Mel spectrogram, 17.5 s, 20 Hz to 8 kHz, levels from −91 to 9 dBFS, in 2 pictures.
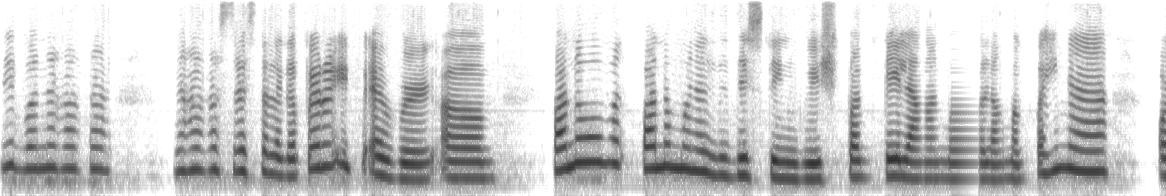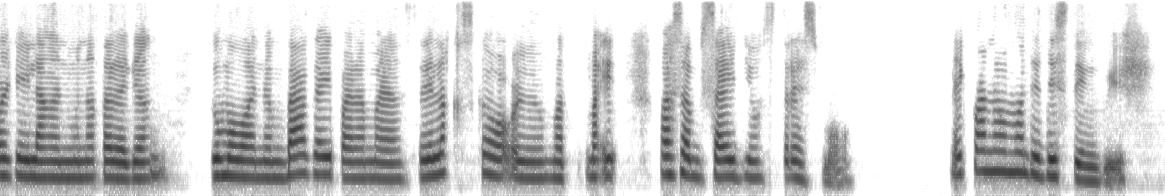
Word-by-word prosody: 'Di 355 +1 -3
ba 320 +1 -4
nakaka 325 -1 -5 0.5
nakaka-stress 295 -1 -4
talaga, 240 -4 0
pero 335 +1 +2
if 360 -1 -1
ever, 200 -5 +2
um, 205 -1 0 0.4
pa'no 395 +7 +4
ma 395 -1 -1 0.2
pa'no 330 +1 +4
mo 330 - +4
nadi-distinguish 220 -7 +1
pag 215 -1 0
kailangan 205 -3 +2
mo 195 0 -6
lang 195 0 -3
magpahinga 290 - +1 0.4
or 230 -1 +2
kailangan 215 -2 +3
mo 210 - 0
na 215 +1 -3
talagang 205 +3 +1 0.3
gumawa 230 -1 +4
ng 210 0 -2
bagay 245 +1 +3
para 205 -1 -2
ma-relax 205 +5 -1
ka 260 - -3
or 210 -2 0
ma 210 -1 -1 0.2
mae 225 +1 0 0.3
ma-subside 225 -3 +1
yung 210 -1 -4
stress 210 -3 -6
mo. - - -12 0.7
Like 250 +2 -4
pa'no 285 -1 +1
mo 275 - +2
madi-distinguish? 225 -8 0
225 Hz, 140 wpm, -21 LUFS, 205-285 Hz, 0.7 s, pa'no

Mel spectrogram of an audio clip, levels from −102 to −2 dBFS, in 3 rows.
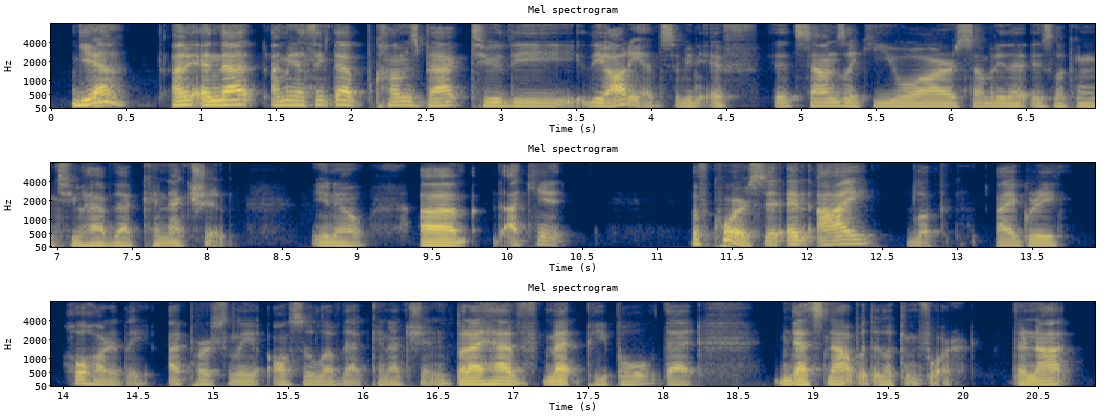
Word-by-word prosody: Yeah, 150 -4 +7 0.3
I 145 +2 +8
and 145 -1 +7
that 160 +2 +7
I 135 - +2
mean, 150 +1 +3
I - - +2
think 150 +1 -4
that 155 -3 +3
comes 135 -1 -1
back 125 +1 0
to 120 -1 0
the 115 -1 -4
the 120 +1 +1
audience, 110 - +1
I - - -8
mean, 105 0 -6
if 110 0 -9
it 110 +1 -5
sounds 120 +1 -1
like 110 -2 -4
you 105 +1 -2
are 105 0 +1
somebody 105 0 -5
that 100 -1 -4
is 95 0 -7
looking 95 -1 -7
to 95 +3 -6
have 95 0 -2
that 95 0 -4
connection, 95 0 -6 0.5
you 105 - -2
know? 100 +3 -3 0.3
Um, 105 -2 +8 0.2
I - - 0
can't - - -8 0.8
of - - -2
course, - - +4
a 125 - -2
and 135 -1 +3
I 145 +4 +4 0.2
look, - - -10 0.3
I 110 - -1
agree 105 -1 -2 0.3
wholeheartedly. 105 -9 -3
I 110 - -2
personally 110 -2 -7
also 100 0 -7
love 95 -2 -6
that 85 -2 -9
connection, 100 +1 -9
but 110 - +4
I 105 - +8
have 115 +1 +2
met 105 -1 +2
people 95 +5 -8
that 95 0 -4 0.5
that's 105 -1 +1
not - - +2
what - - -7
they're - - -4
looking - - -8
for. - - -10 0.3
They're 110 - -2
not 110 +1 +1
110 Hz, 185 wpm, -24 LUFS, 100-120 Hz, 0.8 s, I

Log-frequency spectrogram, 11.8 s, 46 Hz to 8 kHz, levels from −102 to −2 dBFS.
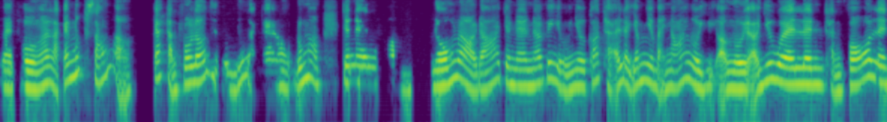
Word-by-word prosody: là 195 -1 0 0.2
thường 195 -2 +5
á 230 +3 +1
là 235 - -2
cái 245 +3 0
mức 345 +6 0
sống 270 +1 -2
ở - - -5 0.3
các 290 +2 0
thành 175 - -1
phố 230 +6 +1
lớn 255 +6 +2
thì - - -3
thường 180 -1 -6
rất 235 - -2
là - - -7
cao, 205 -2 -5
đúng 230 +5 0
hông? 235 -7 -4 0.3
Cho 250 - +2
nên 250 0 -1 0.4
ờm, 185 -3 -8 0.3
đúng 215 +7 +4
rồi 230 - +1
đó, 200 +10 -3
cho 245 - -2
nên 210 -1 -1
á 230 +2 -1
ví 285 0 0
dụ 205 -7 -2
như 200 +4 -1
có 245 +6 -5
thể 215 - -3
là 240 -1 0
giống 220 +7 -2
như 245 -3 -1
bạn 200 -3 -4
nói 205 +6 -5
người 230 -9 +1
thì - - -6
ở - - -1
người 190 -1 +4
ở - - +1
dưới 270 +4 +1
quê 235 -4 +7
lên 225 0 +3
thành 170 -3 -4
phố, 225 +8 +4
lên 255 -7 +2
225 Hz, 250 wpm, -20 LUFS, 200-255 Hz, 0.4 s, quê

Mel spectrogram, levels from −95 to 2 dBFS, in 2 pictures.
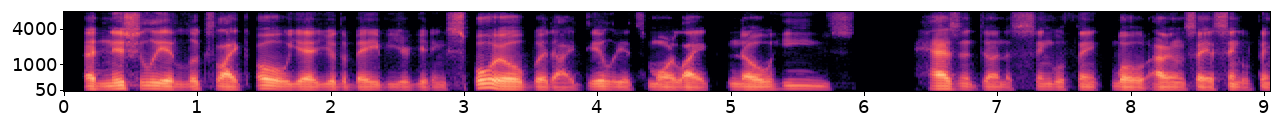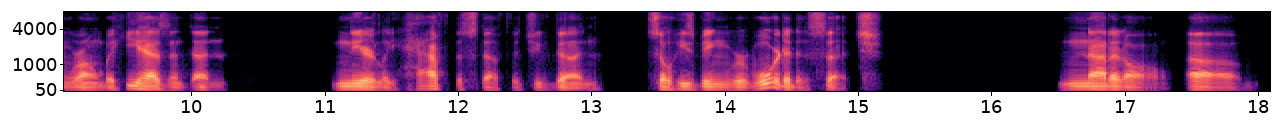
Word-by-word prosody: initially 110 +2 +3
it 100 - +3
looks 95 +1 -6
like, 90 -3 +1
"Oh, 115 -5 +4
yeah, 95 0 +2
you're 95 +2 -4
the 90 - -11
baby, 90 0 -4
you're 90 0 -9
getting 85 -1 -12
spoiled," 95 - +4
but 90 - -3
ideally 90 +3 -4
it's 85 - -16
more 90 -2 -2
like, 80 -2 +1
"No, 90 -2 0
he's 105 -1 -11 0.5
hasn't 100 -3 +2
done 90 -2 -6
a - - -13
single 95 -1 -9
thing" 90 -1 -7
Well, 85 -1 0
I 90 - +3
wouldn't 85 -2 -3
say 85 - 0
a - - -4
single 85 -4 -6
thing 80 +2 -8
wrong, 80 -1 0
but - - -5
"He 110 - +1
hasn't 90 -5 +3
done 85 -1 -4 0.8
nearly 95 -5 +3
half 105 0 0
the - - -13
stuff - - -7
that - - -18
you've 85 -1 -13
done, - - -1 0.3
so - - +2
he's 95 -1 -1
being 95 -1 +1
rewarded 95 - +3
as - - -12
such." - - -4 1.3
Not 100 0 +4
at 95 -1 +5
all, 85 -2 -3
um 80 0 0
90 Hz, 175 wpm, -22 LUFS, 85-100 Hz, 1.3 s, at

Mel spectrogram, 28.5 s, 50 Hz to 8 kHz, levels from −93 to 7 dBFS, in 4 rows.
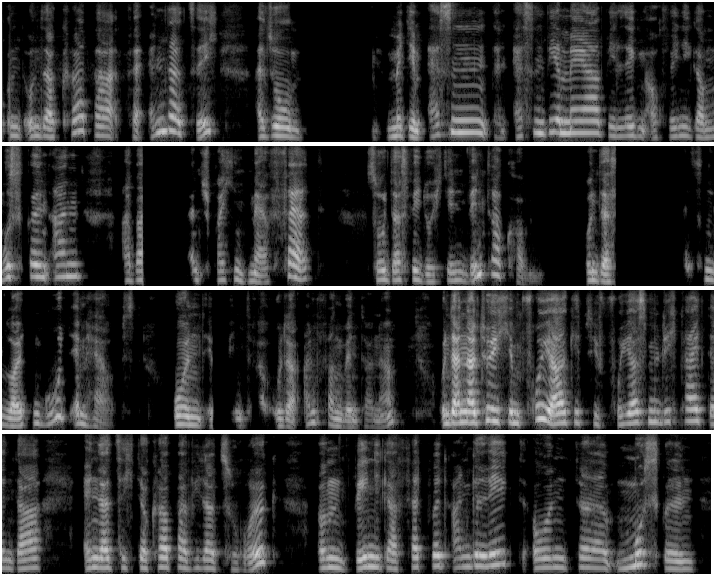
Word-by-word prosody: und 195 -2 -9
unser 185 -3 -2
Körper 250 - -5
verändert 265 -1 -1
sich. 275 +5 -2 0.4
Also, 185 +2 +1
m 160 -4 -7 0.8
mit 180 +1 -4
dem 160 -4 +2
Essen, 260 +5 0
dann 145 -2 -20
essen 240 +8 -4
wir 265 -1 +1
mehr, 250 0 +2
wir 190 - -10
legen 190 0 -6
auch 160 +1 -17
weniger 175 -3 -7
Muskeln 240 - 0
an, 255 +1 -3 0.4
aber 175 +2 -5 0.5
entsprechend 185 -1 -10
mehr 145 -4 -5
Fett, 215 - +1 0.5
sodass 190 -1 -4
wir 195 -2 0
durch 150 -1 -10
den 175 -2 -9
Winter 300 - 0
kommen. 270 - -20 0.4
Und - - -3
das - - +3 0.7
essen 460 - -9
Leuten 160 +6 +1
gut 320 - -3
im 195 -1 -4
Herbst - - -16 0.3
und 170 -3 +1
im - - -13 0.2
Winter 145 0 -15 0.2
oder 150 +3 -5
Anfang 195 - -8
Winter, 130 +2 -8
ne? 120 - -11 0.4
Und 210 - 0
dann 220 +1 +11
natürlich 235 +3 +8
im 215 -2 +5
Frühjahr 240 -8 +9
gibt's 220 +1 -10
die 185 - -11
Frühjahrsmüdigkeit, 230 +7 0
denn 180 -1 -5
da 185 +4 -1 0.4
ändert 190 0 +2
sich 195 -2 -11
der 185 - 0
Körper 200 -2 0
wieder 180 -2 -4
zurück 160 - 0 0.4
und 185 -3 -2
weniger 200 -2 +2
Fett 200 +4 -3
wird 225 0 +2
angelegt 230 +6 +1
und, 195 0 -4
äh, 190 -3 -3
Muskeln 170 -5 -1
195 Hz, 145 wpm, -25 LUFS, 175-240 Hz, 0.8 s, dann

